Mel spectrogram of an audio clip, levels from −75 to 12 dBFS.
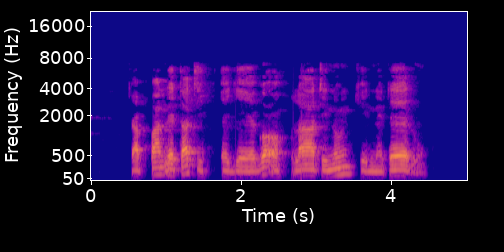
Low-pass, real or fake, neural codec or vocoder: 7.2 kHz; real; none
